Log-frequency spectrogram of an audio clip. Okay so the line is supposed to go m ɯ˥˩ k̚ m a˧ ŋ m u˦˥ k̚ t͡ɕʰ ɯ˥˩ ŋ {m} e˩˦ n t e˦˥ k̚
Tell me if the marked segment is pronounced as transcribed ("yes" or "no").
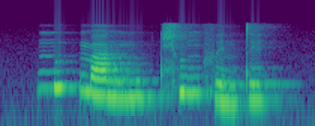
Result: no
